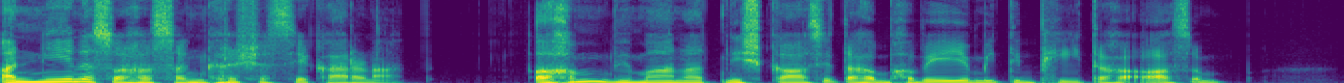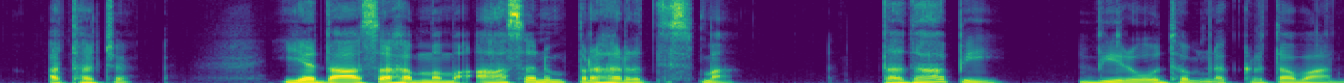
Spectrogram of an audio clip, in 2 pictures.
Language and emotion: Sanskrit, fearful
